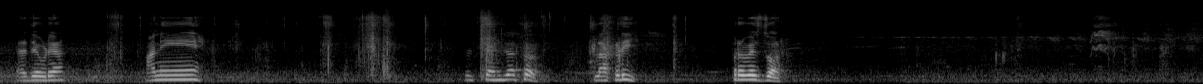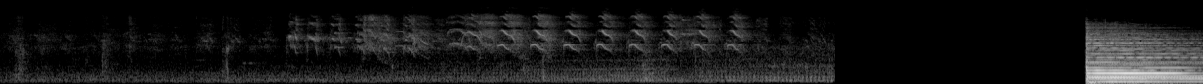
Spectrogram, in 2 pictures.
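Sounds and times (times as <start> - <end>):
small birds chirping: 4.3 - 20.4.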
